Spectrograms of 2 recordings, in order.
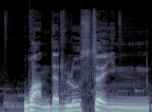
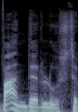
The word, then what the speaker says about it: Wanderlust: Sì, perché cioè le prime volte che io leggevo la parola, anzi la prima volta che mi sono approcciato al programma, ho detto per sbaglio a Francesca Milani Wanderlust con accento inglese. Sono stato cazziato proprio brutalmente. No, è una parola tedesca, si dice Wanderlust, per cui fate attenzione e significa appunto ossessione per i viaggi.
